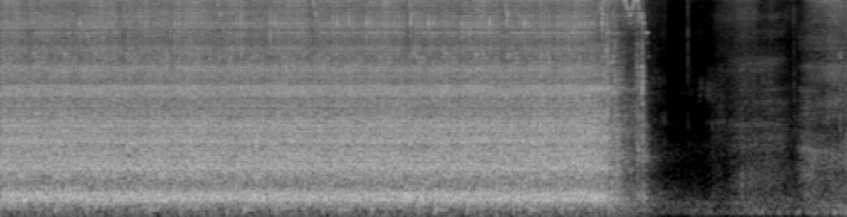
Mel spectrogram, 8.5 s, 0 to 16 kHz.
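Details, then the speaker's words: 1927 Pirsch fire truck engine, first start since about 1994, carburetor and packing leaking, oil in cylinders; busy steady running for six seconds then abrupt cut-out; suspected lost spark or wrong fuel mixture, not confirmed; engine stalls after running. "think we lost something there we go we lost Spark I don't know not enough in the gas too much gas"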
